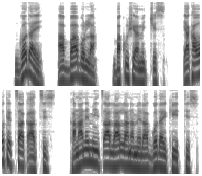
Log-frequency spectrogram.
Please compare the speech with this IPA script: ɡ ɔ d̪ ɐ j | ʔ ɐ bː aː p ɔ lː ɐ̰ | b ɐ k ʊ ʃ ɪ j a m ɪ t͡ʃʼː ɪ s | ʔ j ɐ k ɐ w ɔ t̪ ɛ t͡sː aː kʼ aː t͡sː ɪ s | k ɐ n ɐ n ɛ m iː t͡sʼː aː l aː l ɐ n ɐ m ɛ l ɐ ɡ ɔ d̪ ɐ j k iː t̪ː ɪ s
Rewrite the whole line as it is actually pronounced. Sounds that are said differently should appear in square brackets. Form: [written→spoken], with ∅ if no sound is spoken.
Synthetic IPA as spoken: ɡ ɔ d̪ ɐ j | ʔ ɐ bː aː [p→b] ɔ lː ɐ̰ | b ɐ k ʊ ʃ ɪ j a m ɪ t͡ʃʼː ɪ s | ʔ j ɐ k ɐ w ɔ t̪ ɛ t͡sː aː kʼ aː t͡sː ɪ s | k ɐ n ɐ n ɛ m iː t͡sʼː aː l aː [l→lː] ɐ n ɐ m ɛ l ɐ ɡ ɔ d̪ ɐ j k iː t̪ː ɪ s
